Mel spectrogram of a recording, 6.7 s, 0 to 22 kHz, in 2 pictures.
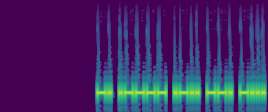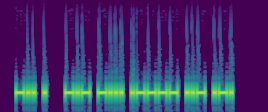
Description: Morse code, heard as a keyed tone, about 36 wpm, 700 Hz. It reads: N1LGB DE KB1UR
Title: USA Callsign DE Callsign - 5 Characters - 35wpm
